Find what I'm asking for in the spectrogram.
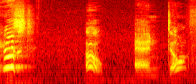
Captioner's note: laughing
